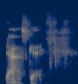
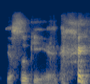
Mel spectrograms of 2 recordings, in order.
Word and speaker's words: Yasuke: salmon we actually existed yasuke and at that time you know that's when i was jacking and i was calling yasuki you know everybody feels like you don't know correct pronunciation you jack it up but uh yeah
